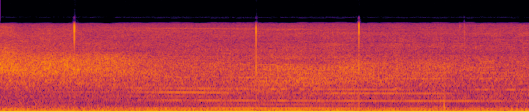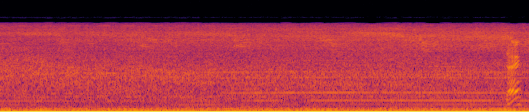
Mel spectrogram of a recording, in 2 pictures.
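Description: Scratch-built RC model airplane's motor and propeller droning steadily as it flies overhead, over a loud low rumble. Three short clicks sound in the first four seconds.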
